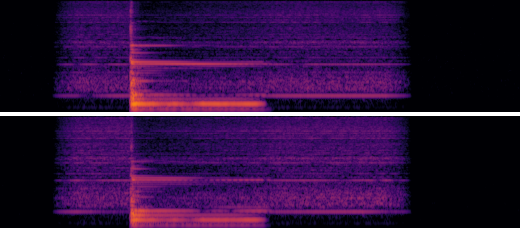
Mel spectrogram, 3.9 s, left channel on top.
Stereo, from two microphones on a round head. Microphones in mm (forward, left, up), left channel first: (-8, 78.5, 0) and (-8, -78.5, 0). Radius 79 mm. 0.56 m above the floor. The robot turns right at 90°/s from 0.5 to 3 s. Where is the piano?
70° left, 2 m; by 2.0 s 165° left, 2 m.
